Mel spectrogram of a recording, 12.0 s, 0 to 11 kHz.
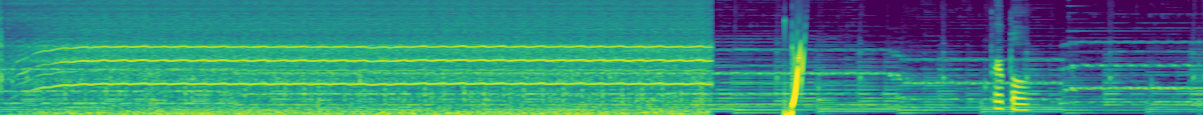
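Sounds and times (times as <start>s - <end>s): microwave oven humming: 0.0s - 7.2s.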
